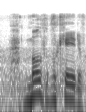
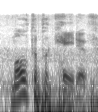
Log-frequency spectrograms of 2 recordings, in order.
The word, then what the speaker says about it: multiplicative: That is how Americans say multiplicative. The English, the British, the other countries will more than likely say multiplicative. Why do they say multiplicative? It does roll off the tongue a little better.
